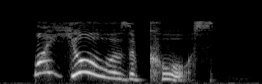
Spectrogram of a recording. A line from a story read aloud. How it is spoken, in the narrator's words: She answered happily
